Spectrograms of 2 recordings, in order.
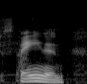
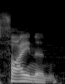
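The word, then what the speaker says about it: Phainon: from ID Alisia finan so that's how you say it's not fan it's finan that's an unusual name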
